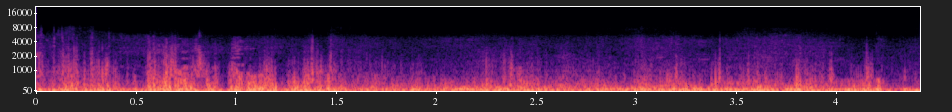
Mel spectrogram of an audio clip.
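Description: Wind buffeting the camera microphone, a loud, steady low rumble with uneven gusts.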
